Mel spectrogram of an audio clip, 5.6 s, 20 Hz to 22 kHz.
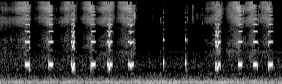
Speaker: This is going to have stabilizer at 1. Okay. I want you to listen to what it sounds like first.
